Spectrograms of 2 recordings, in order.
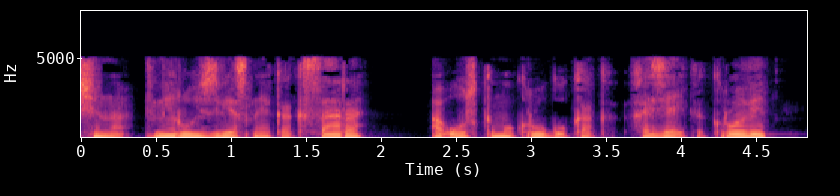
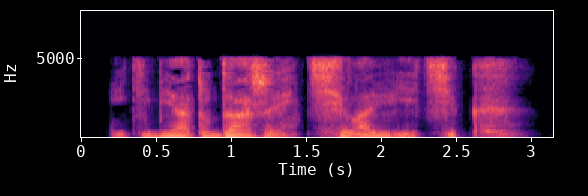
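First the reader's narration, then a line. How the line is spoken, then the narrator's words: Regretful hiss. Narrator (Russian): прошипела она, видимо, уже жалея, что нашла эту компанию на просторах зоны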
